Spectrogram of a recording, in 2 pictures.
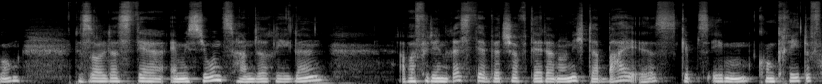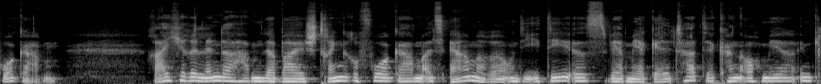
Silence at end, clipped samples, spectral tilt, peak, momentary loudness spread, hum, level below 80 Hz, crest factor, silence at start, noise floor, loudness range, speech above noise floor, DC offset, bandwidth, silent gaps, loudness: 0 s; under 0.1%; -6 dB/octave; -4 dBFS; 8 LU; none; -48 dBFS; 14 dB; 0 s; -43 dBFS; 3 LU; 25 dB; under 0.1%; over 20 kHz; none; -18 LUFS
